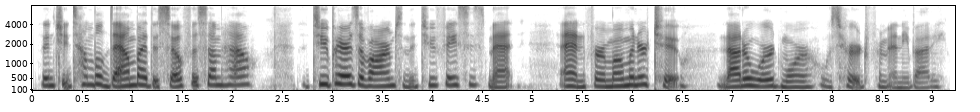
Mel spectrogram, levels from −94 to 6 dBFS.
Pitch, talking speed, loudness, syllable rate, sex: 235 Hz, 210 wpm, -21 LUFS, 5.2 syllables/s, female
